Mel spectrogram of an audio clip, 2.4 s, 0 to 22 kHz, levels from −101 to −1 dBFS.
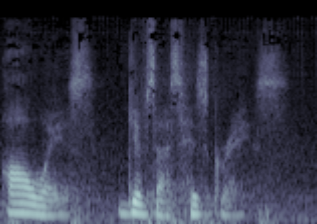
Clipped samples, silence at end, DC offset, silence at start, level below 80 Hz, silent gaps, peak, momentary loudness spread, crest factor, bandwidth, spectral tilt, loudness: under 0.1%; 0.25 s; under 0.1%; 0 s; -54 dBFS; none; -16 dBFS; 17 LU; 18 dB; 16.5 kHz; -6 dB/octave; -33 LUFS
